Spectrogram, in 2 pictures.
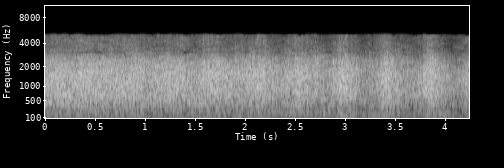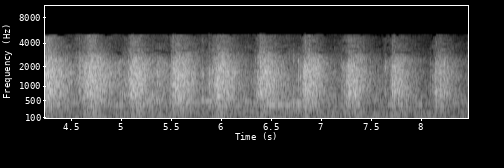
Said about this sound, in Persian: تایید میکنید؟ به افتخارشون دست بزنید.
